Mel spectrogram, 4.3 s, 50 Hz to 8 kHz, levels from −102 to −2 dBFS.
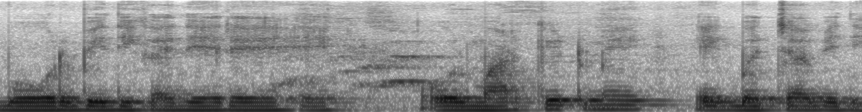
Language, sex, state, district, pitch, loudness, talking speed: Hindi, male, Gujarat, Gandhinagar, 105 Hz, -17 LUFS, 180 wpm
